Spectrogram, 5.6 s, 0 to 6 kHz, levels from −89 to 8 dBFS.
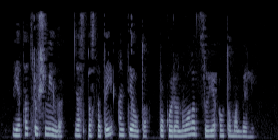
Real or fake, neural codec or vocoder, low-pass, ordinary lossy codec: real; none; 5.4 kHz; MP3, 24 kbps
